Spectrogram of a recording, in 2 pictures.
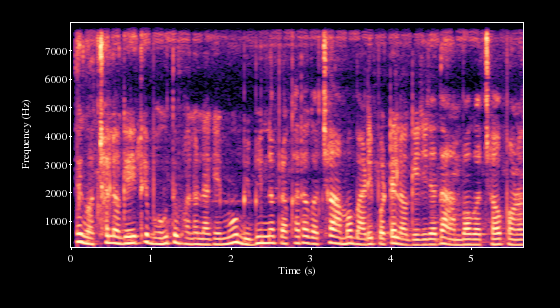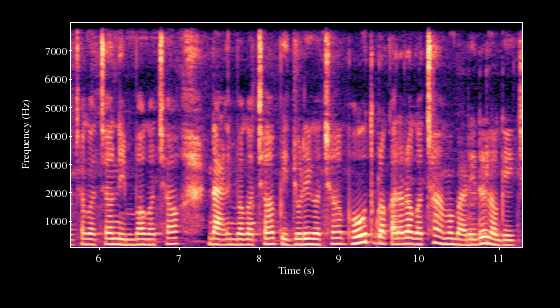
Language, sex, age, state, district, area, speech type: Odia, female, 18-30, Odisha, Kendujhar, urban, spontaneous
